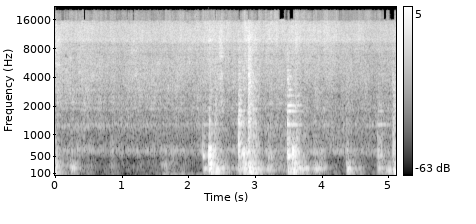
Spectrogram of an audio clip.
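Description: Onion and tomato fry in a pan with a steady, moderate sizzle, broken by several louder scraping stirs in the second half, with no voices.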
